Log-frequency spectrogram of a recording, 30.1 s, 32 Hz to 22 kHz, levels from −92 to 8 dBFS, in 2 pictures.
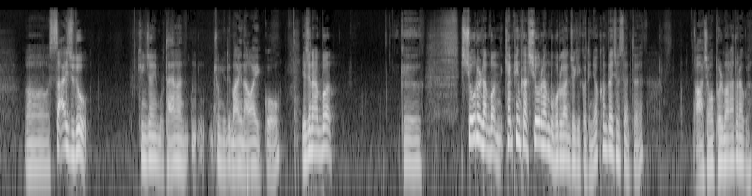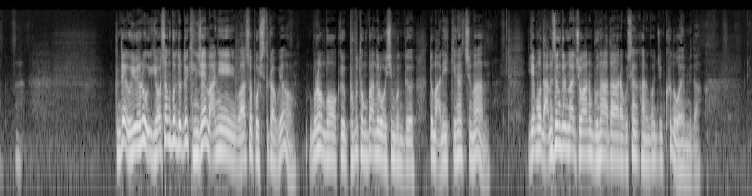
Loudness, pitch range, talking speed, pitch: -15 LUFS, 100-145 Hz, 275 characters per minute, 120 Hz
